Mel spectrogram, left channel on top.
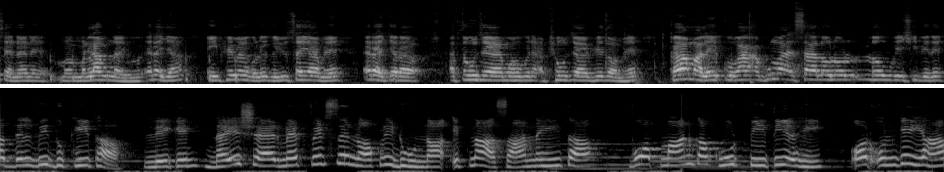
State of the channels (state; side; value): different; both; correlation -0.01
